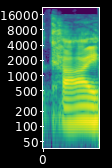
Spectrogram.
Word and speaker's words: ki: It's like key or kai, however you want to pronounce that, or like Dragon Ball Z. Yeah, it's like yeah, it's like key, chi, maybe chi. Let's see. Yeah, key it's key usually.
